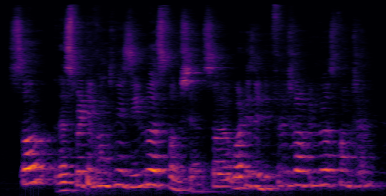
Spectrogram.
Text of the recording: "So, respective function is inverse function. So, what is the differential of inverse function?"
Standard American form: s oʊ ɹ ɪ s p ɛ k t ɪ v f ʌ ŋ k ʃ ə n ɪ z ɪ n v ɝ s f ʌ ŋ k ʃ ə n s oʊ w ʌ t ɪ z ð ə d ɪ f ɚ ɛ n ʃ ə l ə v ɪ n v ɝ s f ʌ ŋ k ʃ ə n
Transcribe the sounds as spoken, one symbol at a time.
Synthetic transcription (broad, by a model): s oʊ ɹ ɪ s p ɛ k t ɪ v f ʌ ŋ k ʃ ə n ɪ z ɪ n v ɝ s f ʌ ŋ k ʃ ə n s oʊ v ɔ t ɪ z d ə d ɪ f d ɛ n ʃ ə n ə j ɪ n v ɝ s f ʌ ŋ k ʃ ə n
